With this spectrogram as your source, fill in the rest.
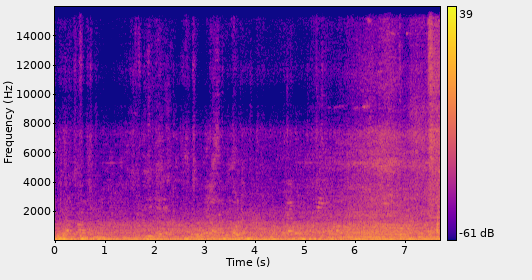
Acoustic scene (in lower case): bus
